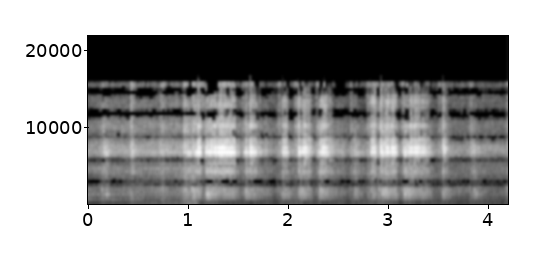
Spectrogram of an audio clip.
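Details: MZ ETZ 251 two-stroke dropping from high rpm to idle with an uneven, rattly metallic clatter; noise present for 5 years since purchase, engine otherwise good on long trips, cause unknown.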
